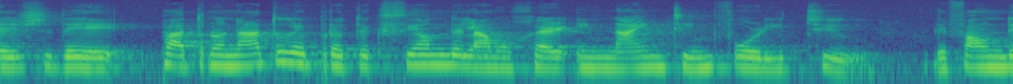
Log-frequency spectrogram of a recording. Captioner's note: speaking in foreign language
